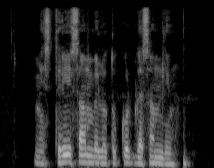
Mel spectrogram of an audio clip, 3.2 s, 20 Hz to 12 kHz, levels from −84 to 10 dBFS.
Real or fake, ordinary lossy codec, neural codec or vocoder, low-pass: fake; MP3, 64 kbps; vocoder, 22.05 kHz, 80 mel bands, WaveNeXt; 9.9 kHz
